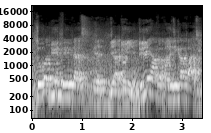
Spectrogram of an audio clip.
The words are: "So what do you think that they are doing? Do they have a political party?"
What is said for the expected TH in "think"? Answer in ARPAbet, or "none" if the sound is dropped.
F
